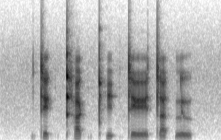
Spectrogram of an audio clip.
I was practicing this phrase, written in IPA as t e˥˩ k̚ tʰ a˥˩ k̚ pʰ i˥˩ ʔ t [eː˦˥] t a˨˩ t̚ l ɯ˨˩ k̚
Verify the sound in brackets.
incorrect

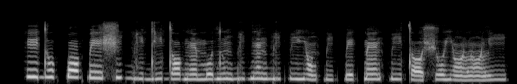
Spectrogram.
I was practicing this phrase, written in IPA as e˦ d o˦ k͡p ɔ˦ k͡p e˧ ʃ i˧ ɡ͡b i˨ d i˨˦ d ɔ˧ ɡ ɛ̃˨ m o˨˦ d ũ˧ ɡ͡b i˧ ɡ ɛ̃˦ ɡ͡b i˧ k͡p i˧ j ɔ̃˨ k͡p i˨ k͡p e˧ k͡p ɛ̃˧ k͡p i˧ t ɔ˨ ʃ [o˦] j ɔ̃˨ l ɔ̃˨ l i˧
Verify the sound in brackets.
incorrect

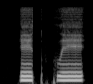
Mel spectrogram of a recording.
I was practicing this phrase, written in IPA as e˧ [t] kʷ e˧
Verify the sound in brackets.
correct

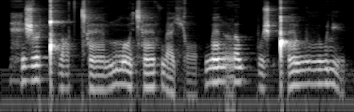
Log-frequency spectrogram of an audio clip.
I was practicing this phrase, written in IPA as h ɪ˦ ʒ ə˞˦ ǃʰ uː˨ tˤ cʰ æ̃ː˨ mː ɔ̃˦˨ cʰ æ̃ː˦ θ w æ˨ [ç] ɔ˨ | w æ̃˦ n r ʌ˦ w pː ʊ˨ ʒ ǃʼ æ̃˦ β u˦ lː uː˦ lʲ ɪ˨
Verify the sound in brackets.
correct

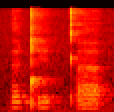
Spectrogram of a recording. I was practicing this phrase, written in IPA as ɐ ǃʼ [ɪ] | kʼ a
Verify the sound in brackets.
correct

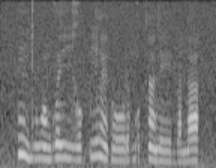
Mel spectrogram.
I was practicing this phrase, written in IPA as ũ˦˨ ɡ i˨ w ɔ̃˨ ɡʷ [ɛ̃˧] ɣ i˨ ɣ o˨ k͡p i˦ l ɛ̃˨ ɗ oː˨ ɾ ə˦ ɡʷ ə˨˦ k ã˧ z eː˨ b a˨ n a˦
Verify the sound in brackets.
incorrect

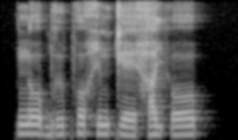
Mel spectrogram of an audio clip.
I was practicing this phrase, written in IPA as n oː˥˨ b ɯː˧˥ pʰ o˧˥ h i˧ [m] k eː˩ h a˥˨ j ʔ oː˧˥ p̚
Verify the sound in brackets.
correct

